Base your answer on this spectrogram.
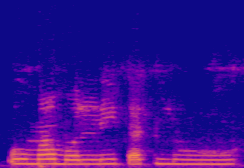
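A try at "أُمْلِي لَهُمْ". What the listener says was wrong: Excellent. Well done. Jazakallah for your help. That was very well read.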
